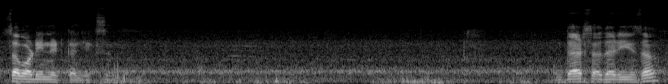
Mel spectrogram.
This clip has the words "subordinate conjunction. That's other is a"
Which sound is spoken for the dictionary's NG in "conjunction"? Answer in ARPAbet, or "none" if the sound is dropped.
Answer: none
